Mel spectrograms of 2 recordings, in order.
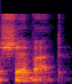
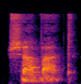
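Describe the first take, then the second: First: The first syllable is said as 'sheh'. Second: The first syllable is said as 'sha'. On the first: The speaker calls it wrong. "not Shebat" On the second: The speaker calls it right. "Sha, that's the Shin, Sh, pronounced Sha"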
